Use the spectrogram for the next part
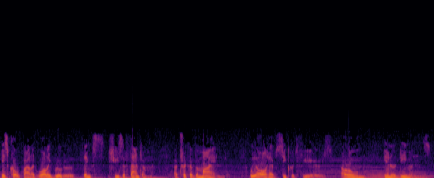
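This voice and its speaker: A man performing as an ominous, theatrical mystery host, narrating a radio drama with deliberate phrasing on an old recording. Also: deep voice, big pitch swings. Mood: intriguing. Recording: dull 1980s radio recording, faint music.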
